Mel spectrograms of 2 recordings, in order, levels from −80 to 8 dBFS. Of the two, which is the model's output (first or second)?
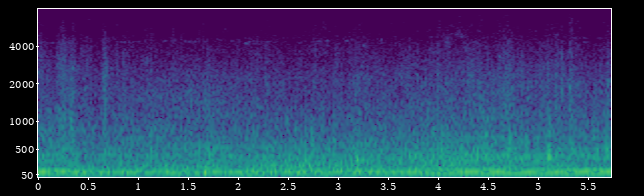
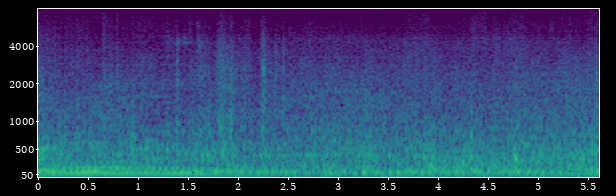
second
